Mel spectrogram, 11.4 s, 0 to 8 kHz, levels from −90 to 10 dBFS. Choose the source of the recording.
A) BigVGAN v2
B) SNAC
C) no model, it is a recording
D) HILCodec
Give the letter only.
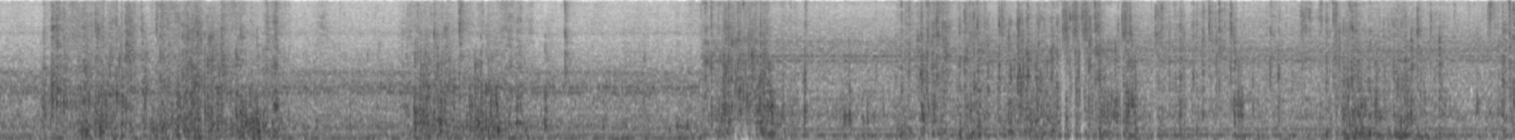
C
